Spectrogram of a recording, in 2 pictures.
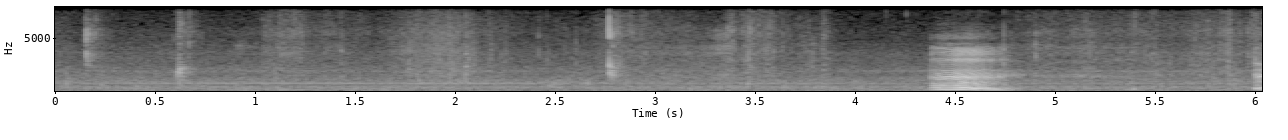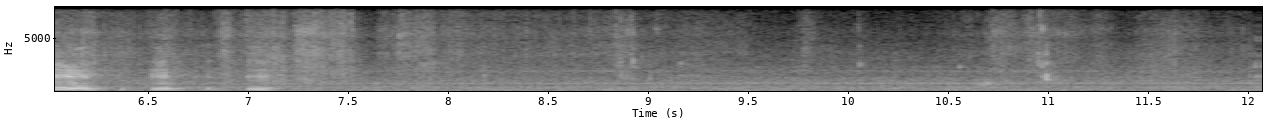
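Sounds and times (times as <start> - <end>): steady low hum: 0.0 - 12.0
wet chewing sounds: 0.1 - 3.7, 7.8 - 12.0.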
